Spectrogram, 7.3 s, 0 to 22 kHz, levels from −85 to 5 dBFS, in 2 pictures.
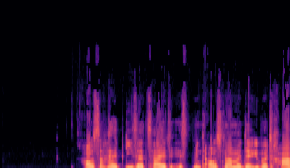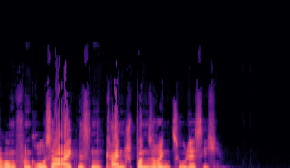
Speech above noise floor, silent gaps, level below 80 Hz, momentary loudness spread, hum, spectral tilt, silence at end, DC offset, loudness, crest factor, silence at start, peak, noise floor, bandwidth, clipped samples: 60 dB; none; -46 dBFS; 7 LU; none; -6.5 dB/octave; 0.95 s; under 0.1%; -16 LUFS; 16 dB; 1.05 s; 0 dBFS; -75 dBFS; 10.5 kHz; under 0.1%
